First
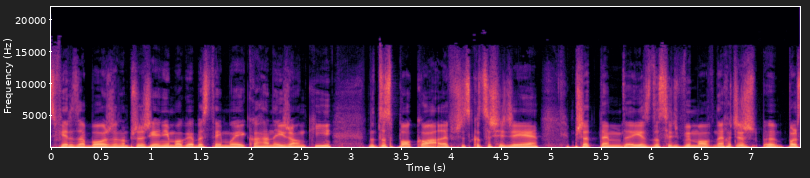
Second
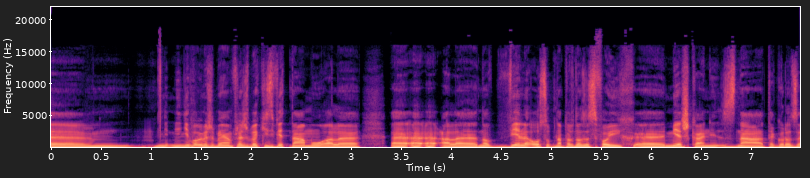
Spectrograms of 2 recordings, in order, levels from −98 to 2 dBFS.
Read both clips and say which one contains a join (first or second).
first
